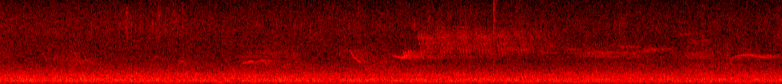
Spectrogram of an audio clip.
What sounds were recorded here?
Steller's Jay call, unidentified sound, Olive-sided Flycatcher song, Spotted Towhee song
